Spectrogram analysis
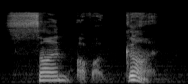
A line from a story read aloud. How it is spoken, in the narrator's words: he exclaimed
